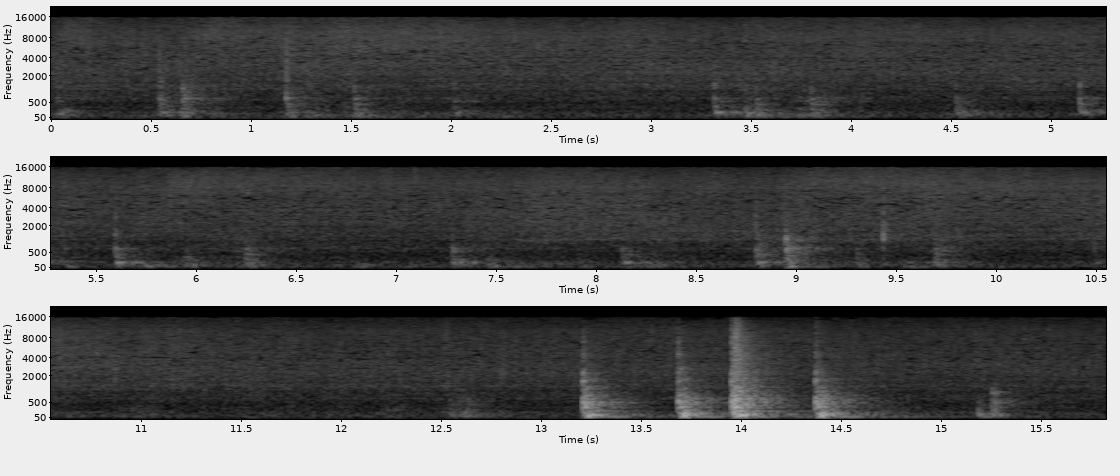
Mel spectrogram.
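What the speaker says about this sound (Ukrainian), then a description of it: "Цибулька тушиться з говядиною" Onion and beef stew in a pan for goulash with a faint, steady sizzle and occasional light utensil scrapes, ending in a few louder knocks against the pan, with no talking.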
